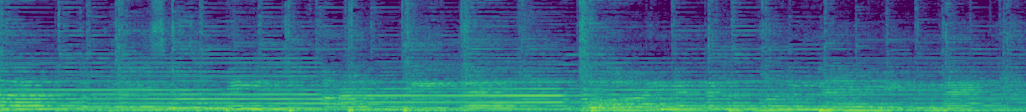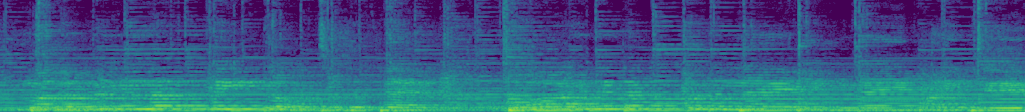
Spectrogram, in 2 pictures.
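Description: Fiddle playing a flowing Irish tune, sustained bowed notes moving continuously from one to the next.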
